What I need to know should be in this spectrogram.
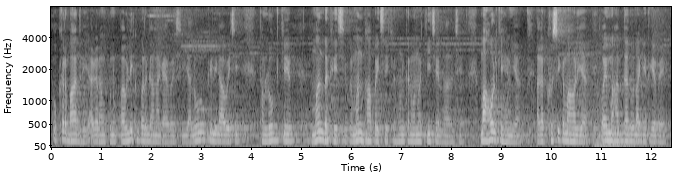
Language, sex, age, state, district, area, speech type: Maithili, male, 30-45, Bihar, Supaul, urban, spontaneous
